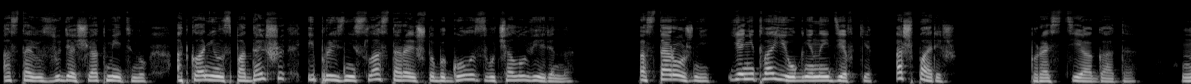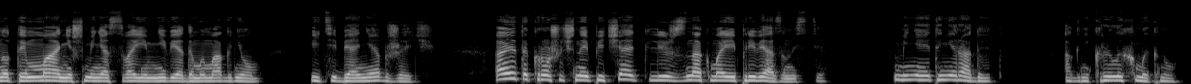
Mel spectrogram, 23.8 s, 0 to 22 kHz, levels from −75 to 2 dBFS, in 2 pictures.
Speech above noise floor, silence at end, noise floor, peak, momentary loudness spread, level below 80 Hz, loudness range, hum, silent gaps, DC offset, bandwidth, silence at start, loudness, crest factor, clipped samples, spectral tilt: 56 dB; 0.15 s; -79 dBFS; -8 dBFS; 11 LU; -60 dBFS; 4 LU; none; 5.95-6.00 s, 6.15-6.19 s, 9.72-10.15 s, 10.21-10.25 s, 20.33-20.40 s, 20.64-20.68 s; under 0.1%; 13 kHz; 0.05 s; -23 LUFS; 14 dB; under 0.1%; -6.5 dB/octave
